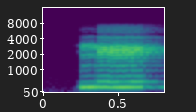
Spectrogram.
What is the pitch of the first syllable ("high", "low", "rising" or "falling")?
high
